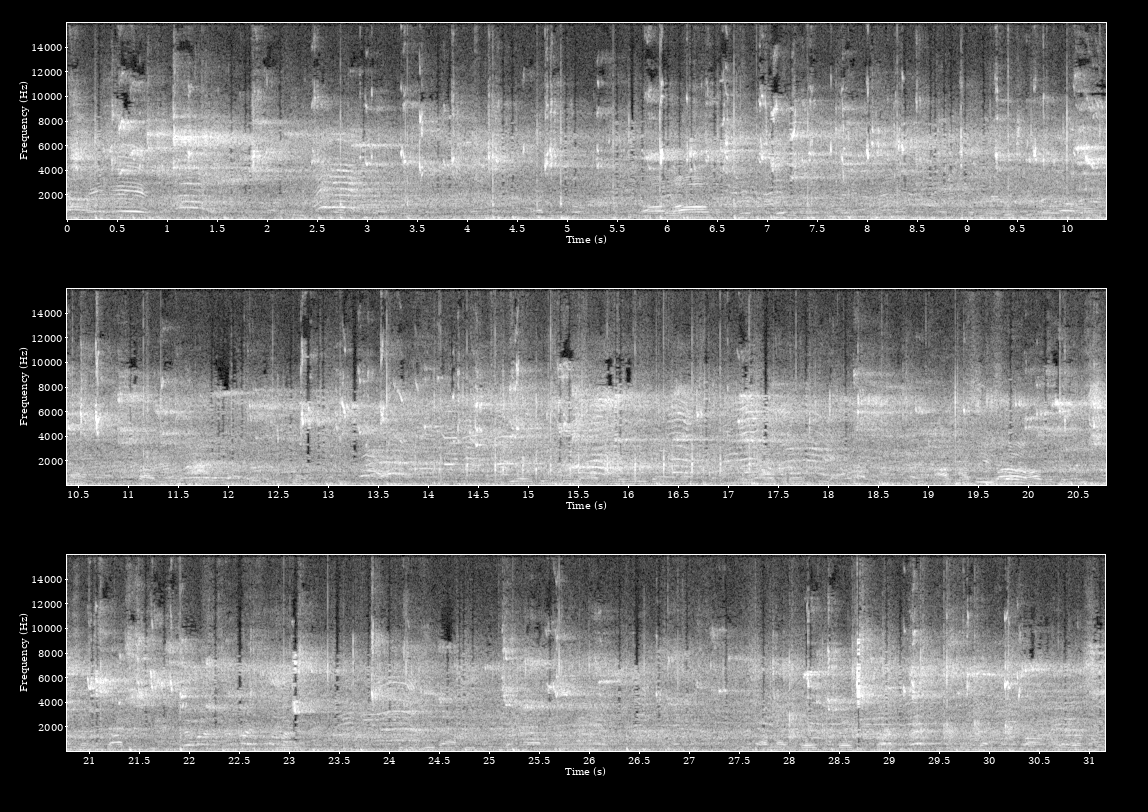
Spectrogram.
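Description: A basketball bouncing on a hardwood gym floor during play, amid scattered shouts and chatter from players and spectators.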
